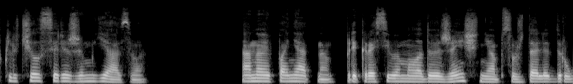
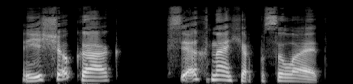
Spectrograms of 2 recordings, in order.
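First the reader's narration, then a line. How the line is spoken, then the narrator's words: Old man's chuckle. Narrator (Russian): хохотнул дед Матвей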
